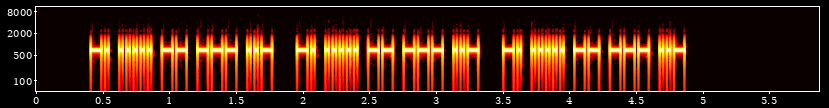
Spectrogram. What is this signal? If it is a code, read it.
Morse code, heard as a keyed tone, about 44 wpm, 700 Hz. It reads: N5MOU N5MOU N5MOU
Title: USA Call Signs Repeated 3x 45wpm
